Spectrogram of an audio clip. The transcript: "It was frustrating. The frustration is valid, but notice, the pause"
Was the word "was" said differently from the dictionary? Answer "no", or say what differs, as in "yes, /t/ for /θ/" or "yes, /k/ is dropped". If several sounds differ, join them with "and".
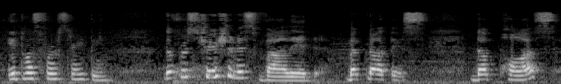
yes, /s/ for /z/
